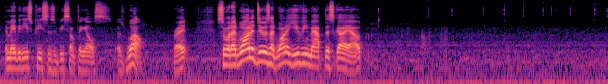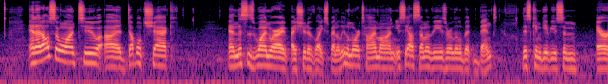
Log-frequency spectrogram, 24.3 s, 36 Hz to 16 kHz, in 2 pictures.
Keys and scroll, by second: 6.5 space.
